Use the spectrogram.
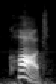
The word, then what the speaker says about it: court: 其中的 o-u-r 读作 o。 courtroom 是哪儿呢？ court 法庭， room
